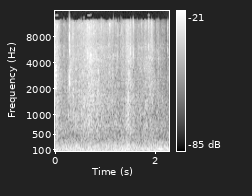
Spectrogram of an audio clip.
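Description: Thin plastic bag crinkling in short bursts as chicken is handled through it, over a steady low hum.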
